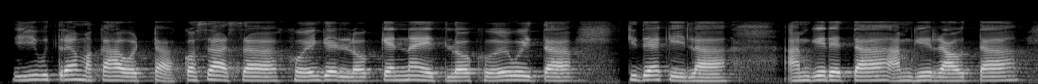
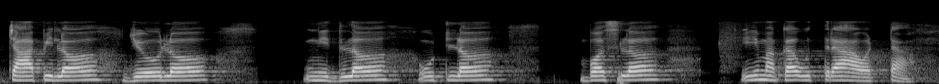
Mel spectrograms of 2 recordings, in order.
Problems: background sounds at intervals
